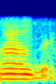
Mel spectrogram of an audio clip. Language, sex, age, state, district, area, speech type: Kannada, female, 60+, Karnataka, Gadag, rural, conversation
